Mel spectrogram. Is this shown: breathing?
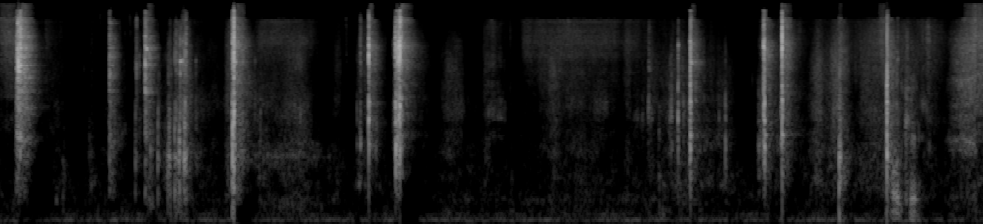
no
